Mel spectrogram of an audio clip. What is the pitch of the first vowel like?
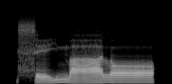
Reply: rising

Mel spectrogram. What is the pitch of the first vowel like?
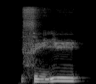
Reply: low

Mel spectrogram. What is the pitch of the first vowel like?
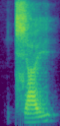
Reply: rising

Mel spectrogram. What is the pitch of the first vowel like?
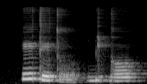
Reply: high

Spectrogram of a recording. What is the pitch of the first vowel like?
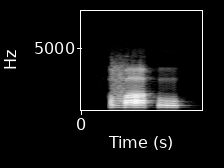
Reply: high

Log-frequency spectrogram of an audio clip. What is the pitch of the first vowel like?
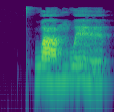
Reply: high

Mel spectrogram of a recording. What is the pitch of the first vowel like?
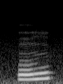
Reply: rising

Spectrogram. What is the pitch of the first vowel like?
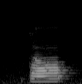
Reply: high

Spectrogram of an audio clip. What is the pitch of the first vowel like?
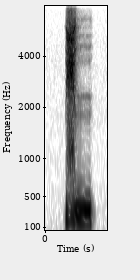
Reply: low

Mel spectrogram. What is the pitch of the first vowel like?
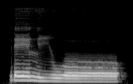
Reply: high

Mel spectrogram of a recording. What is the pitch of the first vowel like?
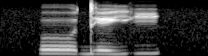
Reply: low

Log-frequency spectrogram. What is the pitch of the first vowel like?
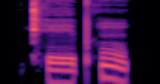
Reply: low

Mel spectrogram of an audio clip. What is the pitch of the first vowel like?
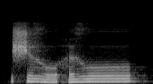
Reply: high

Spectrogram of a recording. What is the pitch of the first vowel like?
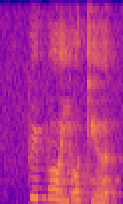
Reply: high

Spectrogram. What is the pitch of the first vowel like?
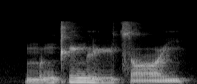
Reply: low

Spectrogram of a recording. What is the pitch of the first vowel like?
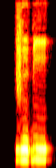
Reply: high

